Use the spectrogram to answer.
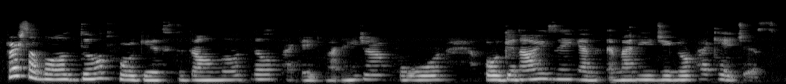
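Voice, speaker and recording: A woman from Iran, whose first language is Persian, teaching a programming tutorial in slow, hesitant English full of fillers. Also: mid-range voice, fairly even intonation, dull audio. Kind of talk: screen-recorded coding tutorial.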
